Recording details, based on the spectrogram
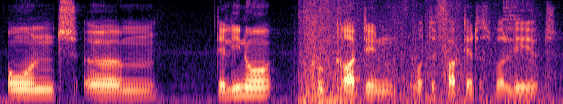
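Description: Young guy co-hosting a game session, mid pitch, excitable, swears a lot. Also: takes it slowly, noisy background. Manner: excitable, swears casually, bursts of shouting. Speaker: gaming co-host (Max). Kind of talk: casual gameplay commentary.

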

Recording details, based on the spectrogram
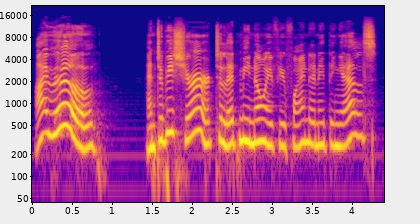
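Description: A woman plays an inquisitive little know-it-all animal in a puppet show for children. The voice sits high, full of questions and facts. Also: lively intonation, moderate pace. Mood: eager. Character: inquisitive, knowledgeable animal puppet named Oliver.

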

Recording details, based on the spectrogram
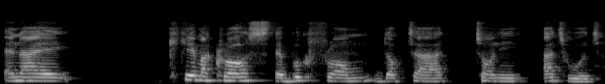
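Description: A middle-aged man from Ghana, the Netherlands and France, telling his own story in a hesitant, measured way on a video call. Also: on the high side, little pitch movement, sharp tone, muffled recording. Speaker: interview guest, early years teacher. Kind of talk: personal storytelling in an interview. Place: small plain room indoors, on a video call. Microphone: computer microphone on a video call.

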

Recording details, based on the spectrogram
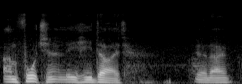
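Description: A middle-aged British man, a fish farmer, explaining his work outdoors in a relaxed, hesitant way. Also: lowish voice, brisk. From United Kingdom. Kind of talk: casual interview answers.

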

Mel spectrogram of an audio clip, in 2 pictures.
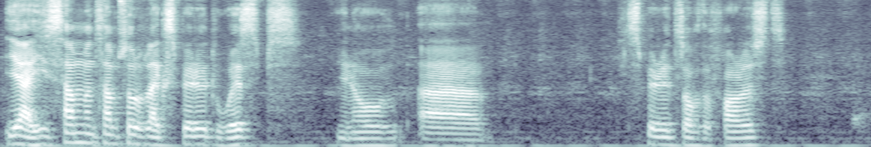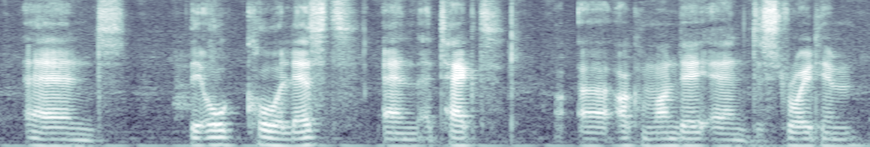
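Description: A man in his thirties with a low voice comments casually on what he has just watched. He talks slowly, pausing to think aloud as he works through his thoughts. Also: flat delivery. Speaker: reaction video host. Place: indoor room at home.

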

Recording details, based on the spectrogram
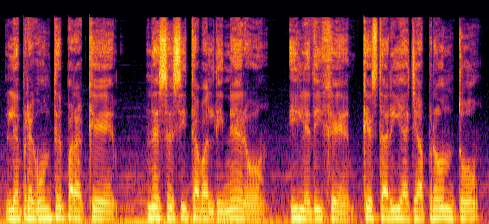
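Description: A man's voice: a little high, level tone, normal speed, creaky, dark tone. An actor with a Latin American Spanish accent dubbing a lovestruck, earnest middle-aged man in a reality show. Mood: uneasy, earnest. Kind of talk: dubbed reality show talk and confessional. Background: background music.

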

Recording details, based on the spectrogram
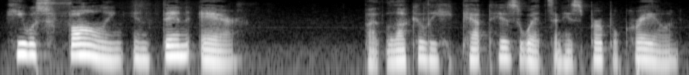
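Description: A woman's voice: deep voice, takes it slowly, creaky, darkish tone. A woman reading a children's storybook aloud as a narrator. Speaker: storybook reader.

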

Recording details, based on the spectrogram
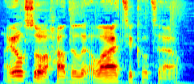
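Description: A man's voice: lowish voice, sing-song, fast talker, vocal fry, darkish tone. A man in his forties, host of a woodworking channel, giving a plain, matter-of-fact scripted voice-over that is openly self-critical about his work. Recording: voice-over with faint music behind.

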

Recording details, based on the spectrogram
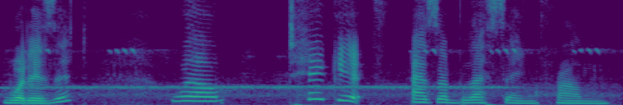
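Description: A woman's voice: medium pitch, very animated, slight background noise. A woman playing a haughty yet kindly goddess of light in an ASMR audio roleplay, theatrical and teasing. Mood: confiding, gentle. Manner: theatrical, teasing, mock-offended, with pauses.

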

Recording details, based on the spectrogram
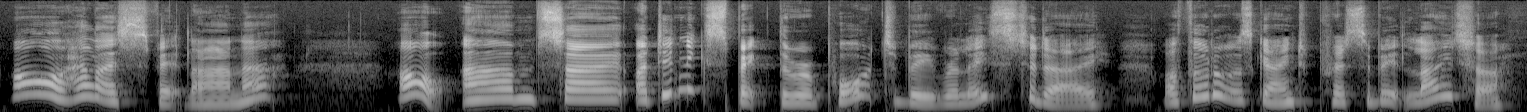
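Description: A woman's voice: high-pitched, big pitch swings, normal speed. An actress playing a prim, sceptical government aide who questions her orders.

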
